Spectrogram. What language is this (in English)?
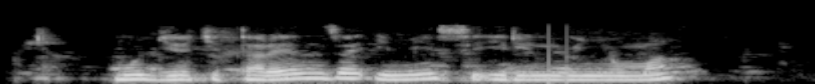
Kinyarwanda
